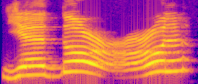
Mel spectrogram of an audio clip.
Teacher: عین مشدد ہے اور اس کی آواز 2 بار آئے گی۔ یدع، ایک بار دال کے ساتھ، سیکنڈ ٹائم پھر آئے گی عل، یدع الیتیم۔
